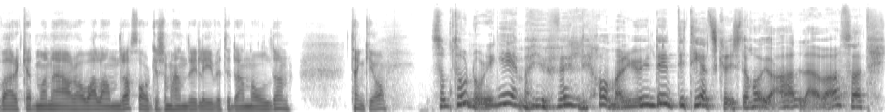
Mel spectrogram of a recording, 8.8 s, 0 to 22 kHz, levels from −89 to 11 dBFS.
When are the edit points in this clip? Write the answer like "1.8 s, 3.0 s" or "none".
none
